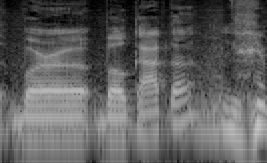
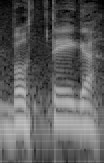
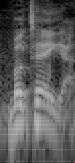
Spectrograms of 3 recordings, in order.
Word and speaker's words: Bottega: It is Bogata? Bottega. Bottega. Italian.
